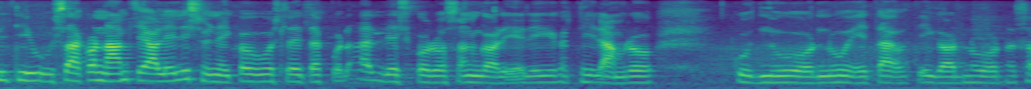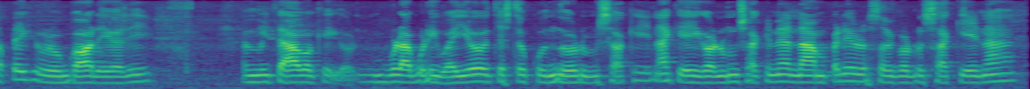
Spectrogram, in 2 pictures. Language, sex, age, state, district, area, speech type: Nepali, female, 60+, West Bengal, Alipurduar, urban, spontaneous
